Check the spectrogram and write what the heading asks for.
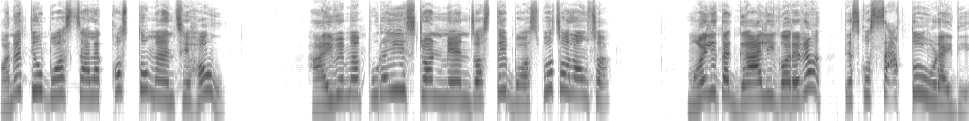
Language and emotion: Nepali, angry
